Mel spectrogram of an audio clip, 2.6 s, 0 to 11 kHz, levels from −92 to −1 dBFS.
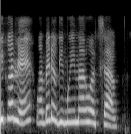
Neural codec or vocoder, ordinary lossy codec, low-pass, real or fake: codec, 16 kHz, 2 kbps, X-Codec, HuBERT features, trained on general audio; Opus, 64 kbps; 7.2 kHz; fake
